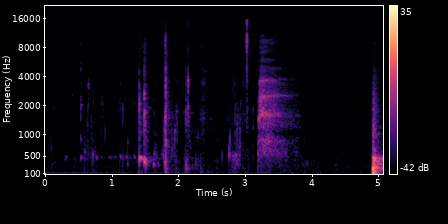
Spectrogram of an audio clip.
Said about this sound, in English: I have a little sip of water here.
